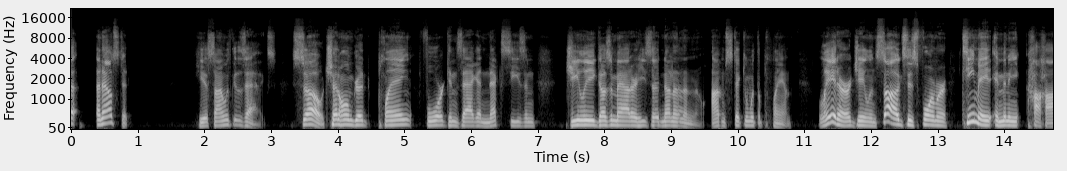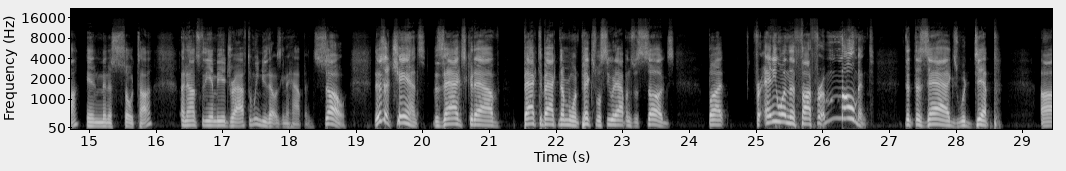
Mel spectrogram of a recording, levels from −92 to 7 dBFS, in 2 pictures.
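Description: At 8.73, 9.07, 9.72 and 10.46 s the speech briefly hangs on a sound with a faint buzz or dip, growing from 20 to 70 ms. Each is a short stall from a late packet: the jitter buffer ran empty and the last sound was stretched until the packet arrived. From 11.51 to 11.99 s the speech drags slightly at unchanged pitch, running at 94% speed. This is a jitter buffer slow-down, where repeated pitch periods added 36 ms to rebuild the reserve. From 13.94 to 14.79 s the speech sounds hurried at the same pitch, running at 109% speed. This is a jitter buffer speed-up, where short trimmed pieces removed about a tenth of a second of excess delay.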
